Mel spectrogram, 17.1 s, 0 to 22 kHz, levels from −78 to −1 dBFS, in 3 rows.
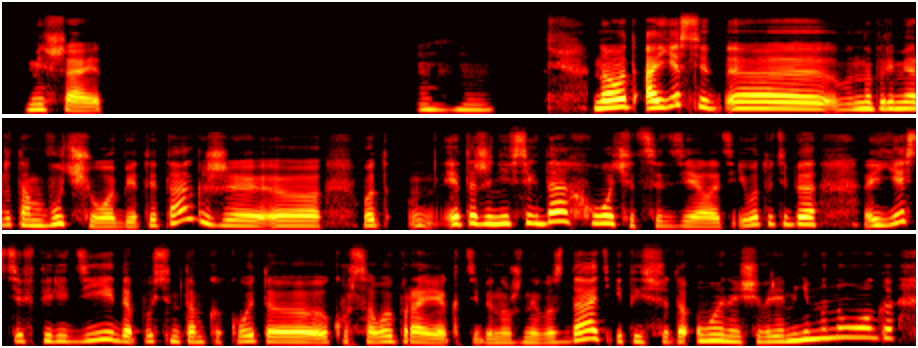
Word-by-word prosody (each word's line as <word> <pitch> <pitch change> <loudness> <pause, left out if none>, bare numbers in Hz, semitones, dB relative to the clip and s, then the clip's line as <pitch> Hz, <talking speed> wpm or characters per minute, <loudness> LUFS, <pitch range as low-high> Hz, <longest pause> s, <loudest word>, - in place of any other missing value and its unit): Мешает. 175 -4 -1 1.9
Мгм. 180 -1 -9 0.6
Ну, 245 +3 +7
а - - +11
вот, 280 +1 +7
а 245 - +9
если, 280 0 +2
т 230 - -9
э, 225 -2 +5
в 190 - -11
например, 225 +1 0
там 200 -3 -3
в 230 - -3
учёбе 160 - -1
ты 200 - -7
так 310 - -4
же, 200 -6 -2
э, 180 -1 +3 0.2
вот, 195 +1 -3
м, 195 - -11
это 250 +2 +2
же 250 - +2
не 250 +1 +3
всегда 285 +6 +3
хочется 265 - -2
делать. 165 -2 -3
И 195 - -8
вот 230 +3 -2
у - - -5
тебя 240 0 +2 0.3
есть, 225 +7 -2
э, 210 - -3
впереди, 210 +5 -5
допустим, 195 -1 -3
там 175 0 -4
какой-то - - +2
курсовой 180 +3 -3
проект, 170 -3 -1
тебе 155 - -10
нужно 160 +1 -7
его 160 +1 -5
сдать 250 - +1
и 195 - -8
ты 190 - -8
что-то, 175 0 -3
"Ой, 215 +1 -1
ну 200 - -2
ещё 180 0 -4
времени 205 +8 -1
много, 325 +2 -3
210 Hz, 175 wpm, -23 LUFS, 180-250 Hz, 1.9 s, а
